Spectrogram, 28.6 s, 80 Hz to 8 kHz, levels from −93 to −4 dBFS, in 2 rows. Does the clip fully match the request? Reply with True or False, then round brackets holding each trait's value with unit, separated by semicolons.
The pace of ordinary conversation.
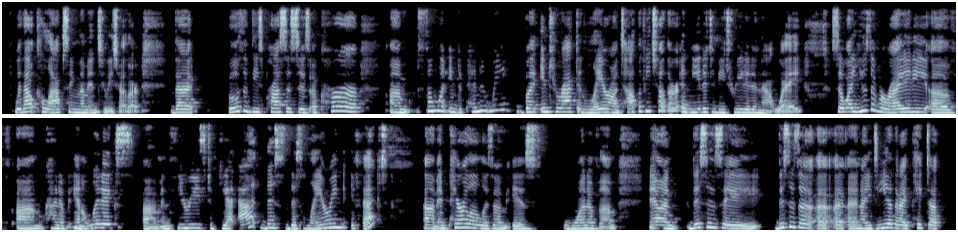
True (155 wpm)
